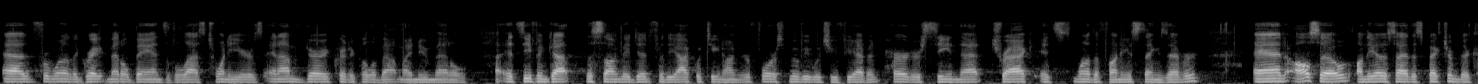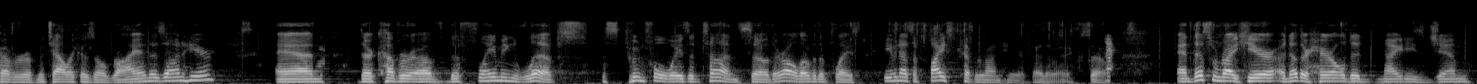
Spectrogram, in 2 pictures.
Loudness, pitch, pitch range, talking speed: -24 LUFS, 125 Hz, 115-135 Hz, 215 wpm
